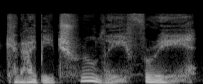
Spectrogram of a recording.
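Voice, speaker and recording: A man playing a solemn, resigned character in a video game, speaking in a measured, formal and grave way. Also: sits low, huge pitch swings, slight background noise, heavily acted. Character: solemn, resigned man choosing to join a hive mind. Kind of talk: English video game drama acting.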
